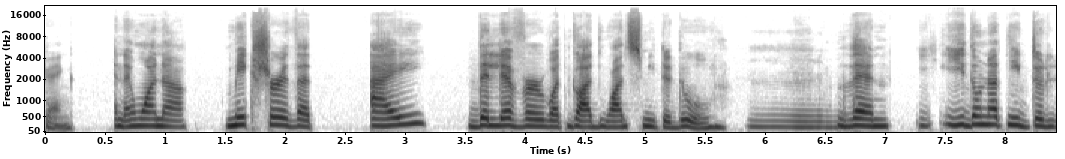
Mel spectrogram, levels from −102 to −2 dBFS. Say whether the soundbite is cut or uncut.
uncut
